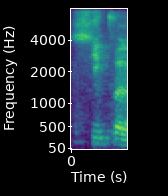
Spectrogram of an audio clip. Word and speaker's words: SQL: called as SQL right SQL actually they pronouns are SQL right they pronouns as sequel actually people were going to be pronounced this one as sequel actually so this is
